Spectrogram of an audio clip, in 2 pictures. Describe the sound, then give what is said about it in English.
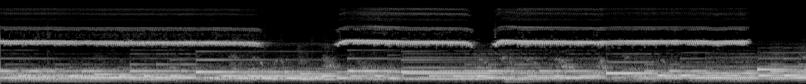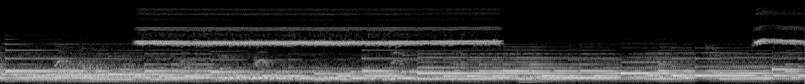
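A loud, piercing whistle in a film scene holds steady high tones in several long bursts with short breaks, layered over a dense, swelling orchestral music bed; no one speaks. “Like, okay, cue the dramatic music, cue the loud whistling, and the emotional looks”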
